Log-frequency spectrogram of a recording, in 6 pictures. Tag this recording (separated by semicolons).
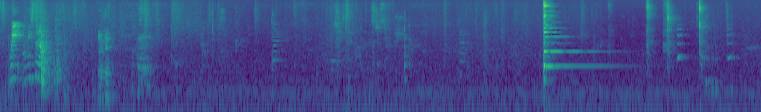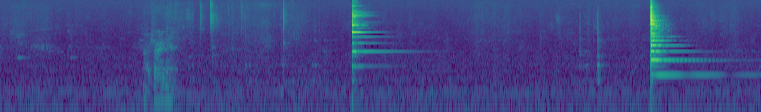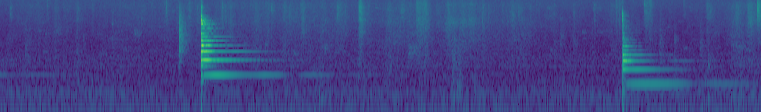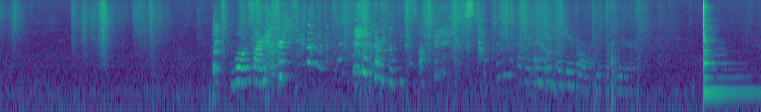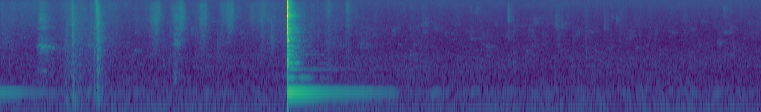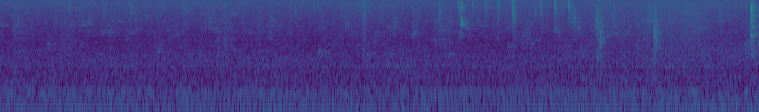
plucked; pizzicato; bloopers; noise; violin; background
